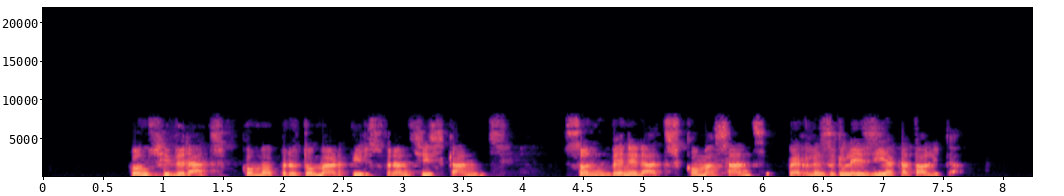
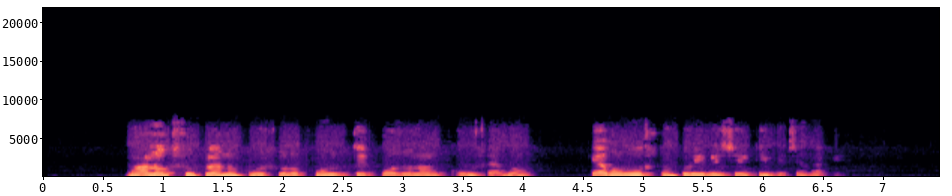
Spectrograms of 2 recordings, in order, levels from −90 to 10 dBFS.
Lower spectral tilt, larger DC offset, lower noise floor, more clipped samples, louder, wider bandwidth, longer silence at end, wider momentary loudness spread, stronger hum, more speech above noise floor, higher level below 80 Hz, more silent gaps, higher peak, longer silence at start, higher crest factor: second, -5 dB/octave vs -8 dB/octave; neither; first, -86 dBFS vs -80 dBFS; neither; about the same, -16 LUFS vs -17 LUFS; first, 8 kHz vs 7.2 kHz; second, 0.6 s vs 0.95 s; second, 7 LU vs 15 LU; neither; first, 70 dB vs 64 dB; about the same, -56 dBFS vs -54 dBFS; neither; about the same, 0 dBFS vs -2 dBFS; about the same, 0.75 s vs 0.7 s; about the same, 16 dB vs 16 dB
